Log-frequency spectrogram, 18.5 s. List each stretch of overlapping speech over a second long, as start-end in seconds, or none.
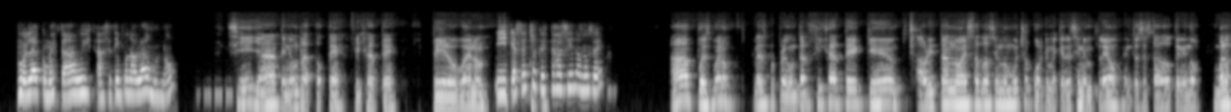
none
